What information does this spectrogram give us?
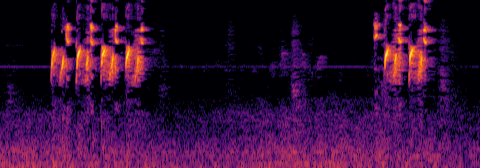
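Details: European goldfinch singing: two short bursts of bright, tinkling twittered notes, four or five quick notes in each, separated by almost three seconds of quiet, over a faint background hiss.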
